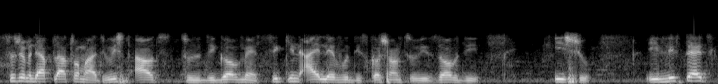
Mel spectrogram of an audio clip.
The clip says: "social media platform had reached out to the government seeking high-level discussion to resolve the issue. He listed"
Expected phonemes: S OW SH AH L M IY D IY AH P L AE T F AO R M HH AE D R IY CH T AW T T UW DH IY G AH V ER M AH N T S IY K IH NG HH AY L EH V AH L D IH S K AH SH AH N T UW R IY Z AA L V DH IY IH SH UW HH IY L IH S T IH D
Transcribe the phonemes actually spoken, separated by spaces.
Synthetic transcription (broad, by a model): S OW SH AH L M IY D IY AH P L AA T F AO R M HH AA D R IY CH T AW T T UW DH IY G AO V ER M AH N T S IY K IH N AY L EH V AH L D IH S K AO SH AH N T UW R IY Z AA L V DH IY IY SH UW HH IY L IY S T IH D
